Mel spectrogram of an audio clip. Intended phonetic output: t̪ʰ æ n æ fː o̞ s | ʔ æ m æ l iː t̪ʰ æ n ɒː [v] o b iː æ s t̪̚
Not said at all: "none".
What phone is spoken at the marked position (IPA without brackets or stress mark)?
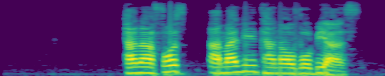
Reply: v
